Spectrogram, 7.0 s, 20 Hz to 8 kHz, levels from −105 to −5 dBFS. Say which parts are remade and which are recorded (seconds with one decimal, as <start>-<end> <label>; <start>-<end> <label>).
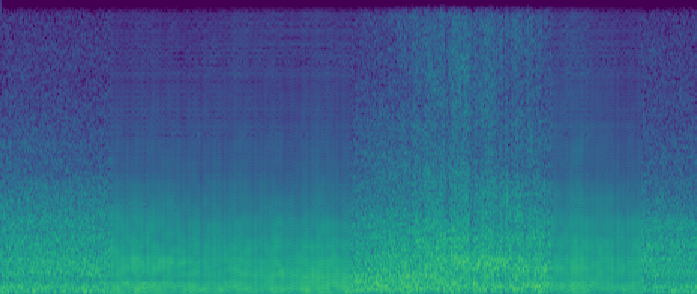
0.0-1.1 recorded; 1.1-3.5 remade; 3.5-5.5 recorded; 5.5-6.4 remade; 6.4-7.0 recorded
